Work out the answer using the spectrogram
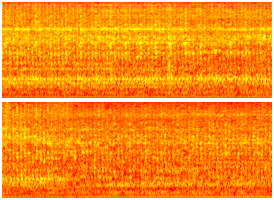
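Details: Toyota engine in an AC compressor clutch magnet replacement job: loud, steady idle at an even level with no clear knock or rattle above the running noise.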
